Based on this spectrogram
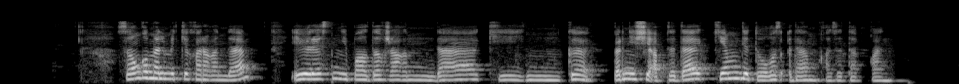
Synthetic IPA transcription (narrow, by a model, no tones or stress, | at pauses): so̞ɴʁəmælɪme̞t̪kʲe̞qʰɑɾɑʁɑnd̪ɑeweɾesɪŋnipɑlˠd̪əqʒɑʁənd̪ɑkʲʰejɪŋŋɡʲɪb̥ɪɾne̞ʃe̞ʔɑp̚t̪ɑd̪ɑkʲʰe̞mɪnd̪e̞t̪ʰo̞ʁəzɑd̪ɑmqʰɑzɑt̪ʰɑp̚qɑn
